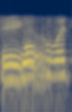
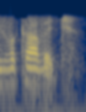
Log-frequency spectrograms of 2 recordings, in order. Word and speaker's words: Wulkowicz: My father-in-law told me if it was in Polish, it would be Wulkowicz. – Huh. – The W's are pronounced Z in Polish.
